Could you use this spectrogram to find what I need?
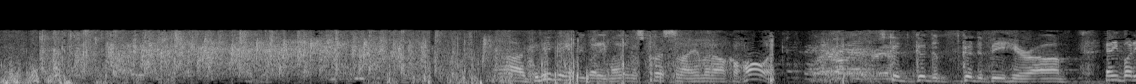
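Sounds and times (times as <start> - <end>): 
applause welcoming a speaker at a recovery group meeting: 0.3 - 5.6
speech: 5.2 - 11.3.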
